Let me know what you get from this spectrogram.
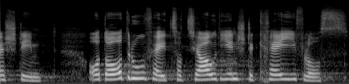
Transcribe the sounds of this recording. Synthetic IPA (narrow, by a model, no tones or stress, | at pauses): ɛʃtɪmt | ʔod̥ɔd̥ɾuːfhɛɪtsɔt͡sjɑːldiənʃtəkʰχɛɪiːflʊs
